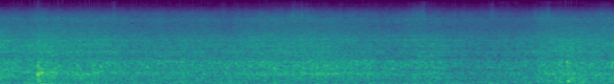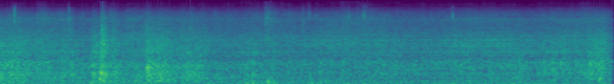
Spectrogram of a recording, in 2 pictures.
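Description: The Purva Express rolls along the rails in a continuous loud rumble with rhythmic clickety-clack of the wheels and occasional clanks, heard from inside the moving train.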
